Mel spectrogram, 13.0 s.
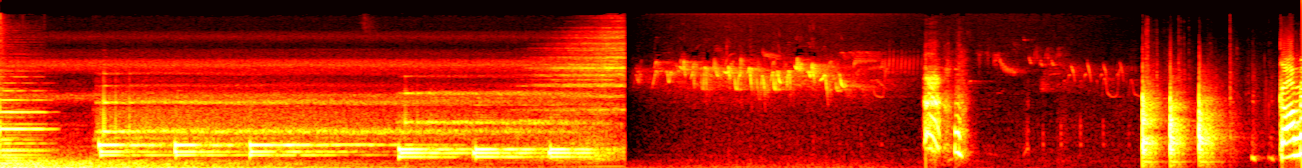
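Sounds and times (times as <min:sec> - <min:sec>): background music: 0:00.0 - 0:06.3
small birds chirping: 0:06.3 - 0:11.8.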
